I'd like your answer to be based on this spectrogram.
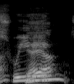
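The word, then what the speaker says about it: Swedien: Also das war wohl Bruce Sweden. – Spricht man den so aus? Swe ja. Sweden? Ja, ja. – Sweden. Nee. – Ja, war richtig.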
